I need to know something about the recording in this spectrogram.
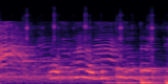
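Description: A child's voice speaking into a microphone over backing music with a steady ticking beat and low thumps.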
